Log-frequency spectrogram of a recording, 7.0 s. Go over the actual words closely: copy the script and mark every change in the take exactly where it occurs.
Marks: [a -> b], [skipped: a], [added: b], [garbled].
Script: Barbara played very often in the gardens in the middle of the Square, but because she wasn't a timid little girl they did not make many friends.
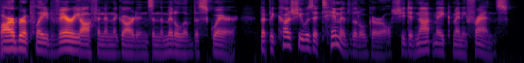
Barbara played very often in the gardens in the middle of the Square, but because she [wasn't -> was] a timid little girl [they -> she] did not make many friends.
